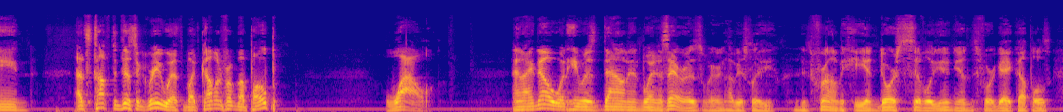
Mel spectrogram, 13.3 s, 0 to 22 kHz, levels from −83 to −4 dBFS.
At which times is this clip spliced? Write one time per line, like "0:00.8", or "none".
0:09.0

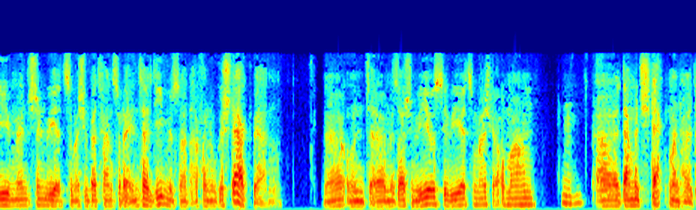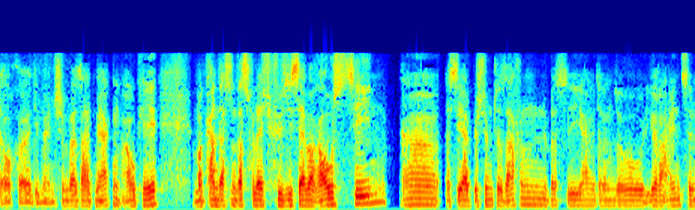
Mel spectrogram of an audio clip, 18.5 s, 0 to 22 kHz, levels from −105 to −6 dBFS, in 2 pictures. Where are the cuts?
0:15.2
0:16.6

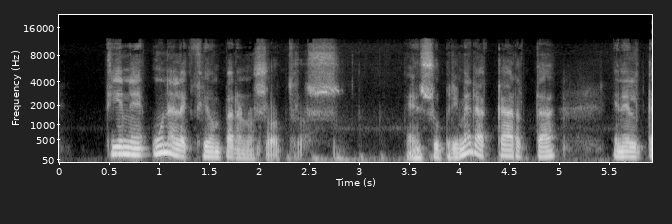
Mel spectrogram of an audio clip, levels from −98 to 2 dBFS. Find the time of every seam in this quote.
none

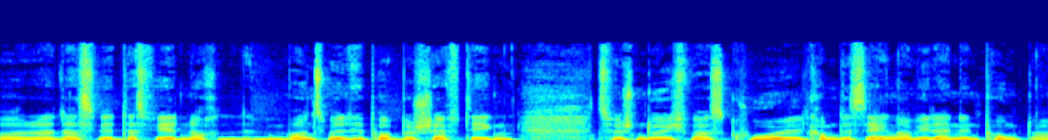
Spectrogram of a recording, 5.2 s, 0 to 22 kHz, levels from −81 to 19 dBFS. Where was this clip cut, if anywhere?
0:03.0
0:04.0

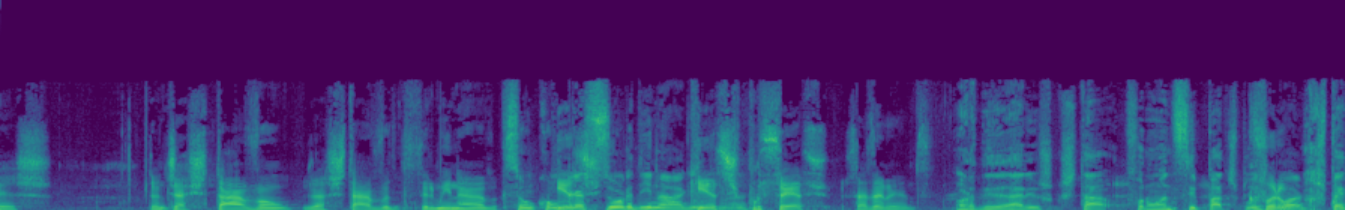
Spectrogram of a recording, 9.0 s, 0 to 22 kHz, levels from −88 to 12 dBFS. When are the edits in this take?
none

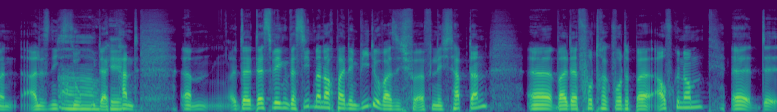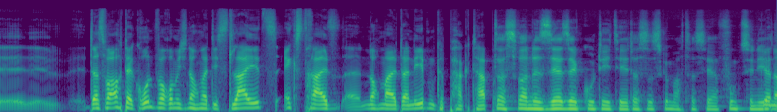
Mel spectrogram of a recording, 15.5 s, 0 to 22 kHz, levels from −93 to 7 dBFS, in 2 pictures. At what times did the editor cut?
none

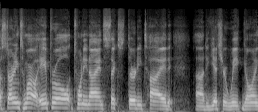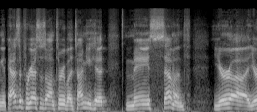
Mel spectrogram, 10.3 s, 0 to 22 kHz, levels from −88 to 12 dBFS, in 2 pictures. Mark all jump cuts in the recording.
0:05.3

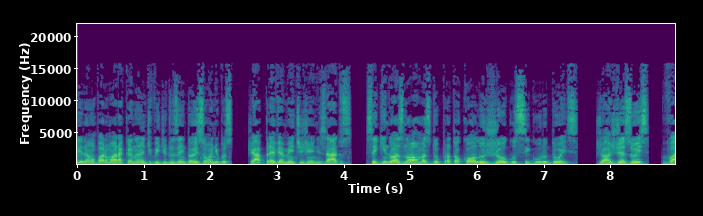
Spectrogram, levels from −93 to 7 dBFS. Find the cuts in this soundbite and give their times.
none

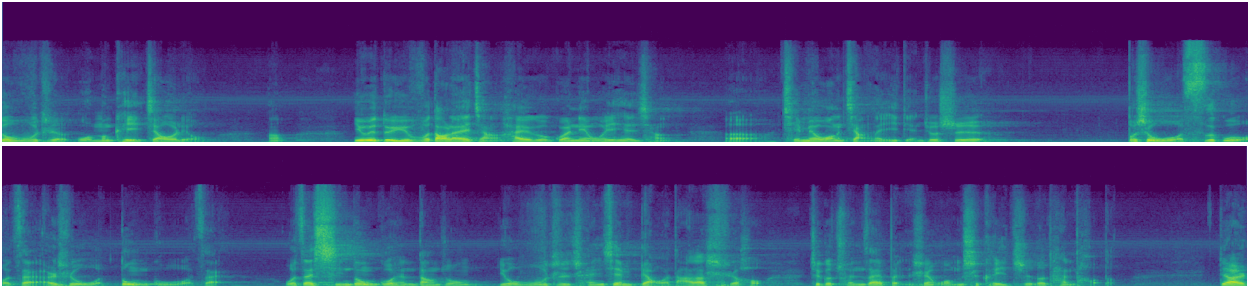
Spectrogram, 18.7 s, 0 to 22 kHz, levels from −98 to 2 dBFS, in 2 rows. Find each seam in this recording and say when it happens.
none

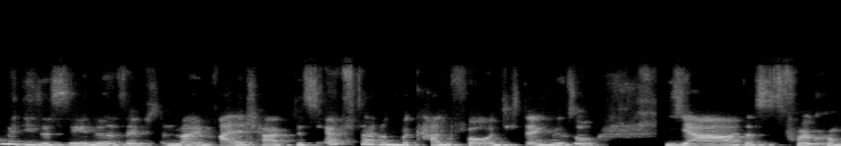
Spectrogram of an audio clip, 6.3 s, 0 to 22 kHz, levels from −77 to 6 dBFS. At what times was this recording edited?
0:04.9

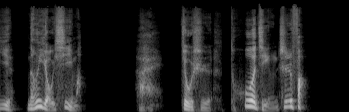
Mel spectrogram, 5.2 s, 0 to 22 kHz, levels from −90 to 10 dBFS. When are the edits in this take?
0:02.6

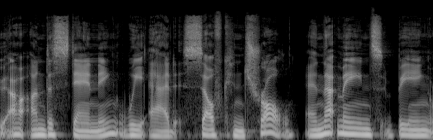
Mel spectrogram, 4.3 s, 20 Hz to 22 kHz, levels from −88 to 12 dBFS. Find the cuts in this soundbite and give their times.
0:03.0

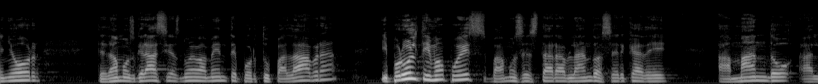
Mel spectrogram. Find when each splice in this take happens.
0:03.7

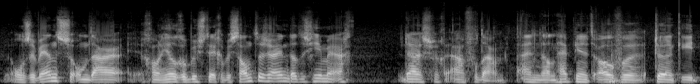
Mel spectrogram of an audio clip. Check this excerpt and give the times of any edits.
none

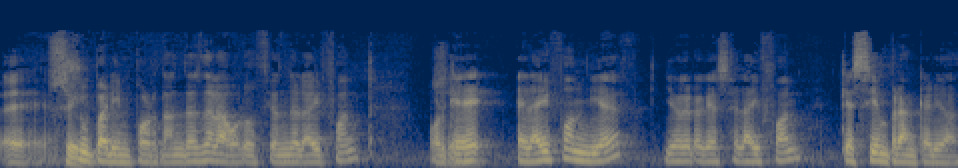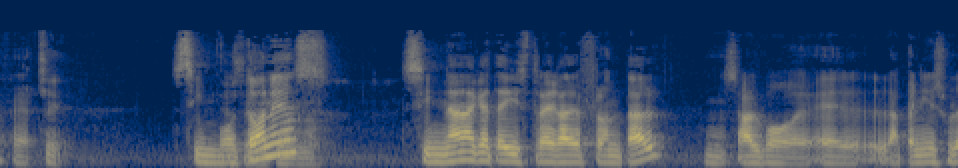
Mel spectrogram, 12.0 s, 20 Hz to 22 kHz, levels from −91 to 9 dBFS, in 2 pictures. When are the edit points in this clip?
none

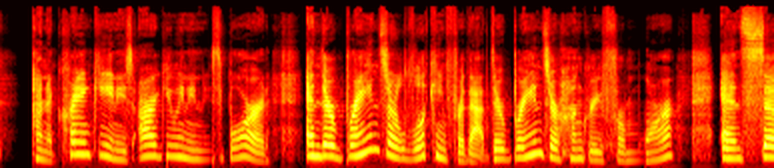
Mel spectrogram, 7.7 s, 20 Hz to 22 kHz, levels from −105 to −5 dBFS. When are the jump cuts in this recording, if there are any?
0:03.0

